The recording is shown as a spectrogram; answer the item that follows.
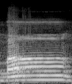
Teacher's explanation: زبان کو ہم اس نون کے مخرج پر لگا نہیں رہے ہیں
